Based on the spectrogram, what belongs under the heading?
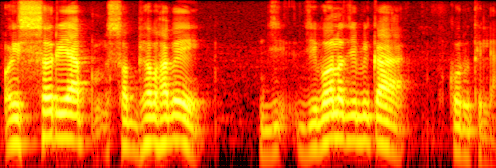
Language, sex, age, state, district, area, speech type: Odia, male, 60+, Odisha, Kandhamal, rural, spontaneous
